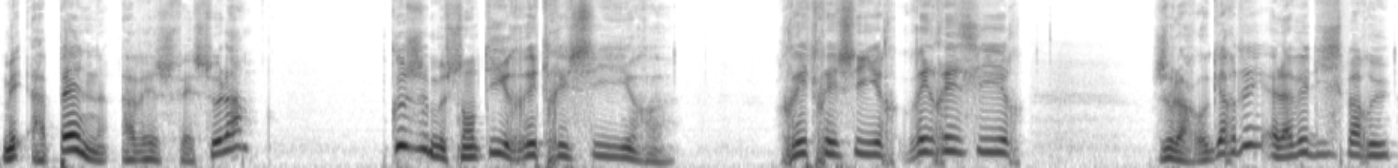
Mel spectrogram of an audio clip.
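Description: A man narrates a strange fable in an animated, theatrical way. His voice sits a bit high and swings widely in pitch. The sound is close and dry, with no room around it. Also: normal speed, no room sound. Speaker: storyteller. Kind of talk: expressive narration of a fantastic tale.

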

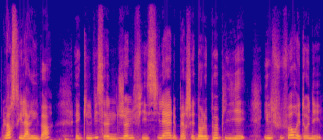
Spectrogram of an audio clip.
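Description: High-voiced woman reading a fairy tale. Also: no room sound. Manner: expressive, measured storytelling. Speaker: storyteller.

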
